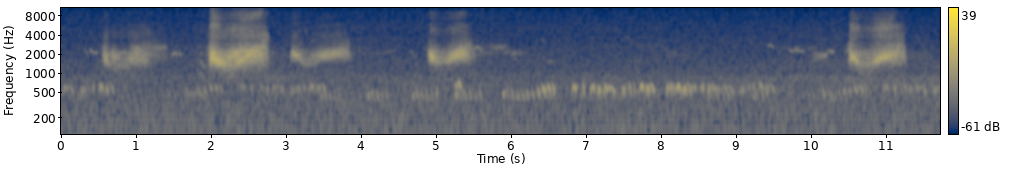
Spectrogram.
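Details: Black grouse at a bog lek in Mykland, May 2022, at morning with twelve males and two females: rhythmic bubbling rookoo runs beneath five loud, rasping hissing sneezes spread across the recording.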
